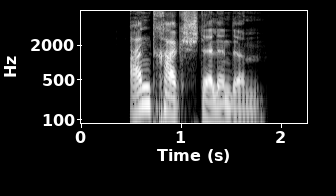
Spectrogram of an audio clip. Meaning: strong dative masculine/neuter singular of antragstellend
- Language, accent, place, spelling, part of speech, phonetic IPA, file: German, Germany, Berlin, antragstellendem, adjective, [ˈantʁaːkˌʃtɛləndəm], De-antragstellendem.ogg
